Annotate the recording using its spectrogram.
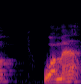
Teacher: واو ہونٹوں کے گول ہونے سے ادا ہوتا ہے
